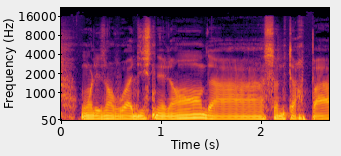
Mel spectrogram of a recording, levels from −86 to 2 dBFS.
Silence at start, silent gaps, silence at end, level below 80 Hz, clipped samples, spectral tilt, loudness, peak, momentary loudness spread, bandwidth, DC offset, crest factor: 0 s; none; 0 s; -24 dBFS; under 0.1%; -6 dB/octave; -11 LUFS; 0 dBFS; 4 LU; 16.5 kHz; under 0.1%; 10 dB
